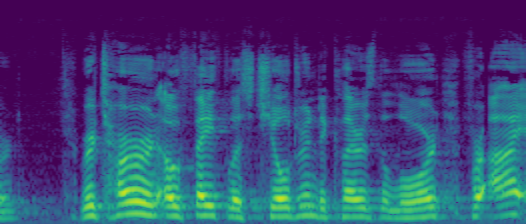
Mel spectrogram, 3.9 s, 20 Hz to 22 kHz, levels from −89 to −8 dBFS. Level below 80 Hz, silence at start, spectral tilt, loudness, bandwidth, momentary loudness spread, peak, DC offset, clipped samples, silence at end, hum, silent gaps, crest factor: -64 dBFS; 0 s; -5.5 dB/octave; -25 LUFS; 10.5 kHz; 8 LU; -8 dBFS; under 0.1%; under 0.1%; 0 s; none; none; 18 dB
